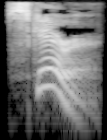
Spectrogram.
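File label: "scarer", British English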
